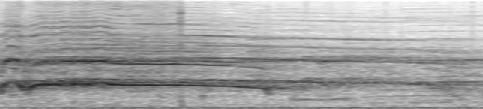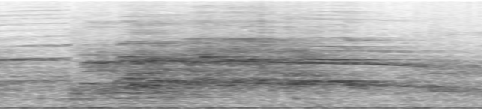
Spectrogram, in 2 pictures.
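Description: A rooster crows, played as a sound effect: a drawn-out, harmonic-rich call, then a second crow after a short gap, heard alone without talk.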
